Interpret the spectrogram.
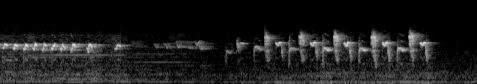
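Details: Sooty-headed bulbul in 'rol' lure song meant to provoke rivals: an evenly pulsed trill, a short buzzy glide, then a lively chattering series of jumping, varied notes.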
